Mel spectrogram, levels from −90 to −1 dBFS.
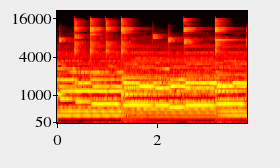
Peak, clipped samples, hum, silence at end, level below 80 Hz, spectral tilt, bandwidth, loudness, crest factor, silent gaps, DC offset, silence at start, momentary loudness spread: -10 dBFS; under 0.1%; none; 0 s; -64 dBFS; 0 dB/octave; 16 kHz; -21 LUFS; 12 dB; none; 0.1%; 0 s; 3 LU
